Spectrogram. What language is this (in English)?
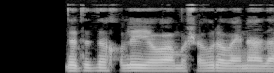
Pashto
